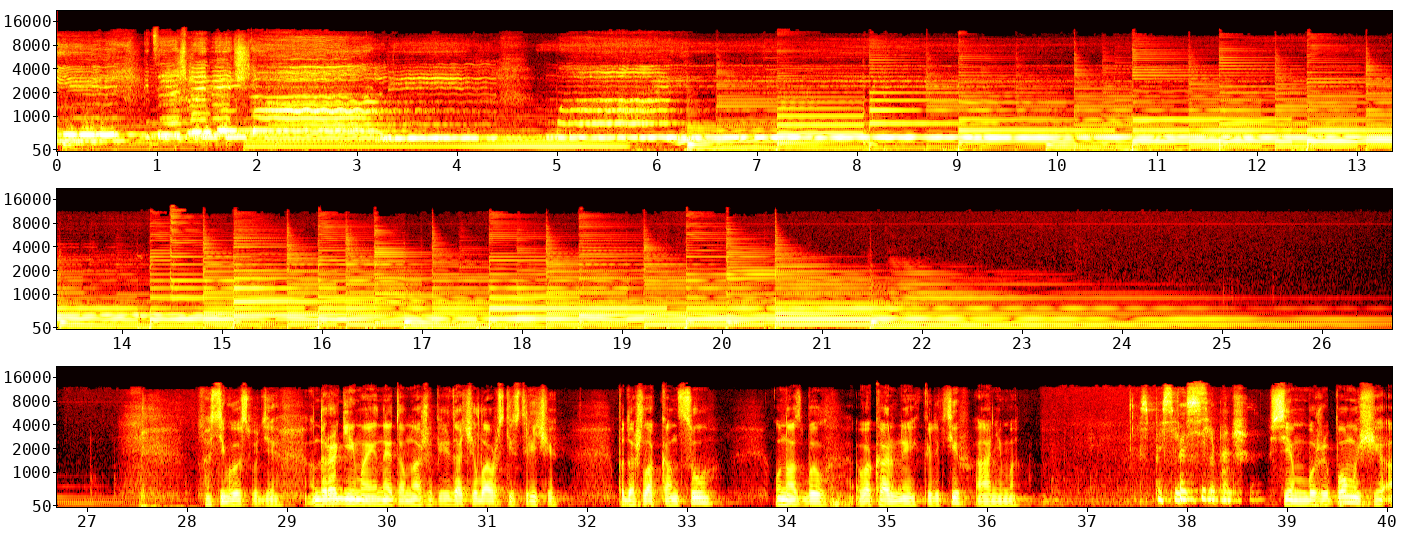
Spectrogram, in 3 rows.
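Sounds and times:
acoustic guitar plucking: 0.0s - 5.2s, 5.8s - 28.0s.

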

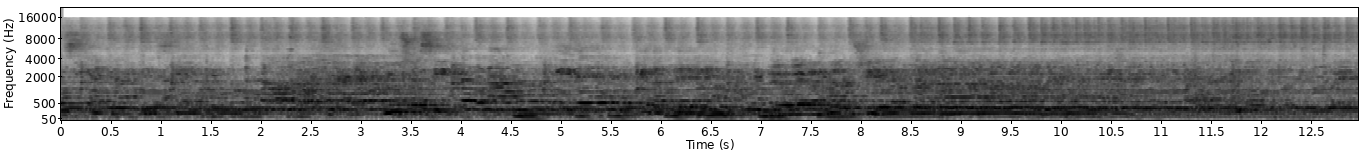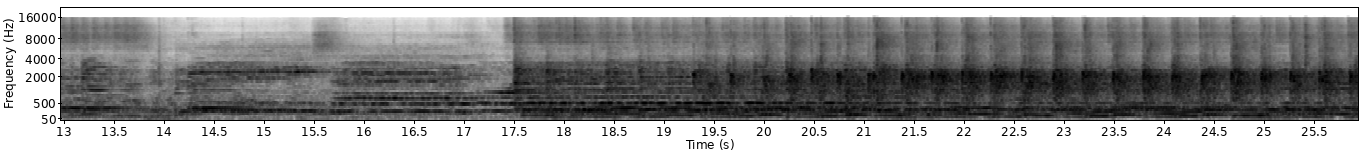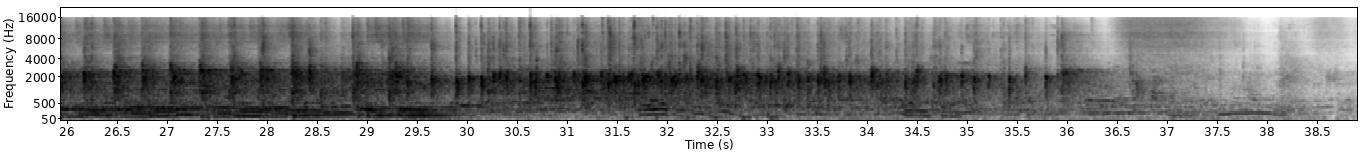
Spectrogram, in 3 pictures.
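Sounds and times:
rapid strumming on string instrument: 0.0s - 14.1s, 17.4s - 30.0s
electric bass notes: 0.0s - 15.5s, 17.4s - 30.0s
hand drums: 17.5s - 29.9s.

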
